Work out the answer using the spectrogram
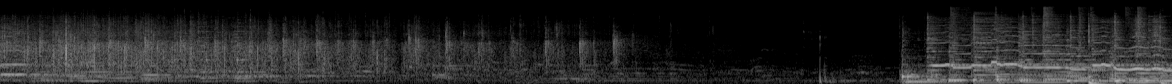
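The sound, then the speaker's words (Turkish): Audience applauding composer Selçuk Tekay and his colleagues, clapping that gradually thins and fades over several seconds before a brief quiet gap, then loud music begins. “Ve bir kez kocaman bir Selçuk Tekay ve arkadaşlarını alkışlayalım mı?”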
